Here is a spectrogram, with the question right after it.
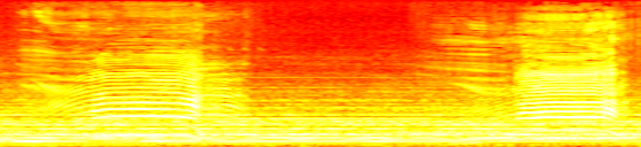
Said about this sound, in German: Wir beginnen unseren Weg am Rande eines Alpendorfs mit dem Namen Scharnitz. Es liegt in Tirol, denn dort entspringt die Isar. Die Sonne ist bereits aufgegangen und vor dir liegt ein breites Kiesbett. In der Ferne hörst du das Muhen von Kühen.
